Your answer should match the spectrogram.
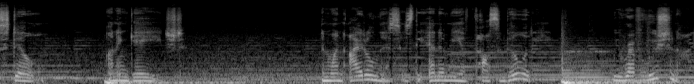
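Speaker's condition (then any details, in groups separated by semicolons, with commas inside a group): No condition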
